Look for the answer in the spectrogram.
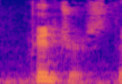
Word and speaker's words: Pinterest: How do you pronounce that? – Pinterest. – There you go.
